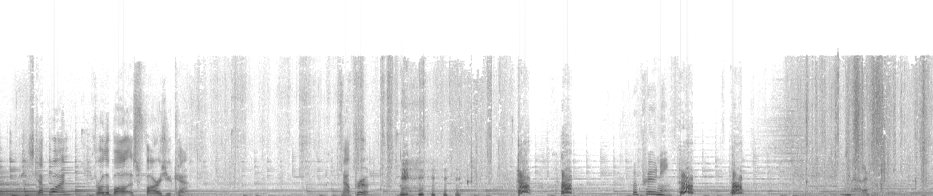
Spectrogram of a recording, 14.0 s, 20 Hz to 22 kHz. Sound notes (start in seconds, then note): 6.0 woman laughs; 7.8 dog barks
